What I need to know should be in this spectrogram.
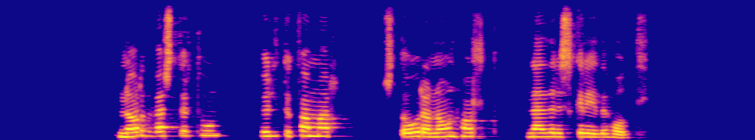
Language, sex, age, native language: Icelandic, female, 40-49, Icelandic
